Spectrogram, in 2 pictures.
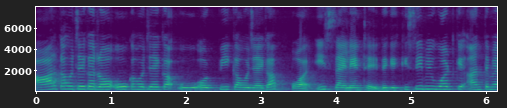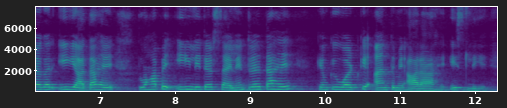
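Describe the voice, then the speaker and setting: A woman's voice: a little high, normal speed. A woman teaching an English pronunciation lesson step by step, asking and answering her own questions.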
